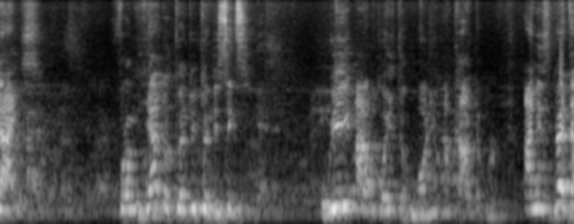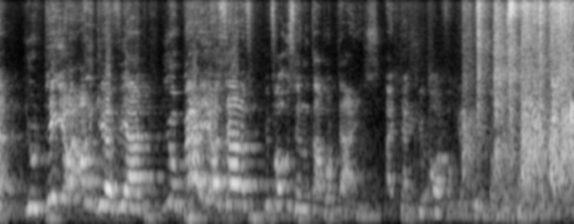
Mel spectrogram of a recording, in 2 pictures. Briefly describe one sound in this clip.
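A man speaks loudly and with animation through a microphone.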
